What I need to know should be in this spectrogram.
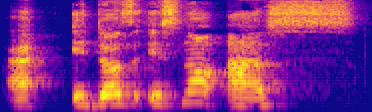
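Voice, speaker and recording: A young woman co-hosting a film podcast, speaking in a measured, thoughtful way. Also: on the high side. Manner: measured, thoughtful, weighs her words. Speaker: podcast co-host, film reviewer. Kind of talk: casual review chat.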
